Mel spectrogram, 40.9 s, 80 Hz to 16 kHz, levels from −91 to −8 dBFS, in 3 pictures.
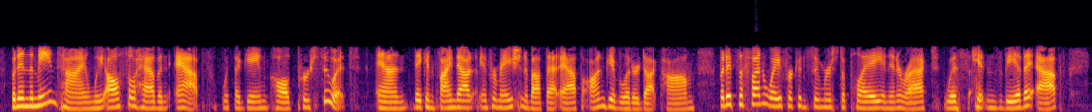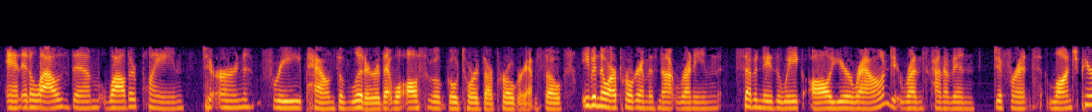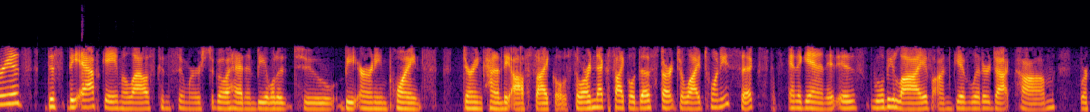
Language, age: English, 40-59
